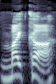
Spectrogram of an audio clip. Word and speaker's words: Micah: here too and uh your name is mike kah in case anyone's not hearing it correctly m-i-c-a-h that is right yes i always appreciate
